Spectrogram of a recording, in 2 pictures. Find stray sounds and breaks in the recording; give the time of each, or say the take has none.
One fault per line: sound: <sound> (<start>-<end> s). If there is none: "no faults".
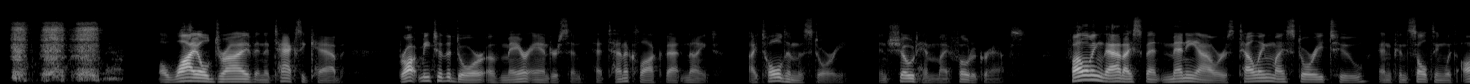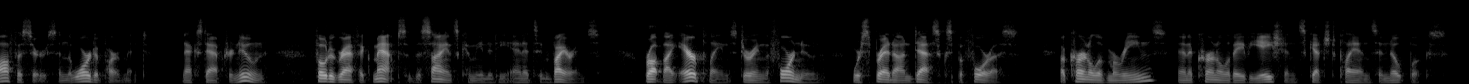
sound: sniff (0.1-1.2 s)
